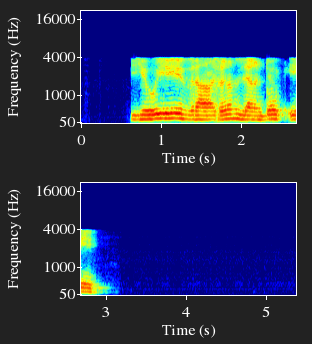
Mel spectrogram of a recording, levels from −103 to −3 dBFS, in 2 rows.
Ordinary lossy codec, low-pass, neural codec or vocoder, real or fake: AAC, 16 kbps; 7.2 kHz; codec, 24 kHz, 1.5 kbps, HILCodec; fake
